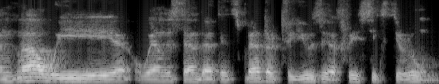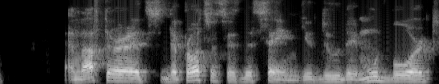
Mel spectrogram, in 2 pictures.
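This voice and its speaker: A man speaks fairly slowly with a non-native accent. His pitch is fairly low and his intonation fairly even. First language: not English. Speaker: creative director of a design studio. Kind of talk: interview. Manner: halting.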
